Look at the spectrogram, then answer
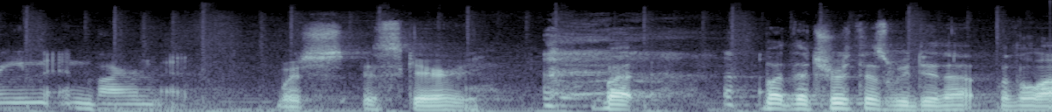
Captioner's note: laughs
